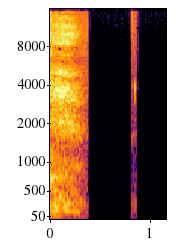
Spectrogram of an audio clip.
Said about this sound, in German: Sorry, das war mein Hund, der schnarcht neben mir.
